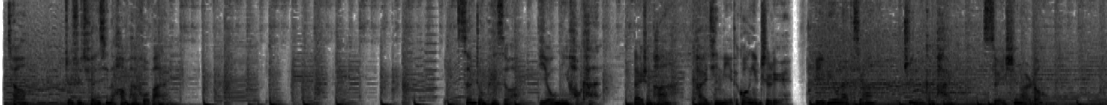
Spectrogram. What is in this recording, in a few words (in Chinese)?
男 宣传片 科技前卫; 道通无人机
